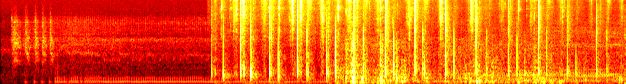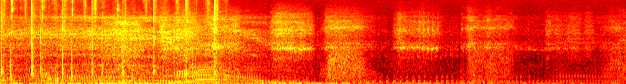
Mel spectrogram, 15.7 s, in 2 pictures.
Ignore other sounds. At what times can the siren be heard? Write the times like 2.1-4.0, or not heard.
not heard.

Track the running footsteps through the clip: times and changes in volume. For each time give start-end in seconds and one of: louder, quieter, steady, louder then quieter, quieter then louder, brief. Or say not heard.
2.6-10.7 quieter.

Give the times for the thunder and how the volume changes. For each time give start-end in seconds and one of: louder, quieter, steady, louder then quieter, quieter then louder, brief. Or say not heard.
4.2-8.7 quieter.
